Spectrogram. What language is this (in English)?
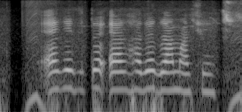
Bangla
